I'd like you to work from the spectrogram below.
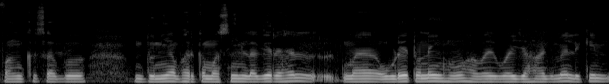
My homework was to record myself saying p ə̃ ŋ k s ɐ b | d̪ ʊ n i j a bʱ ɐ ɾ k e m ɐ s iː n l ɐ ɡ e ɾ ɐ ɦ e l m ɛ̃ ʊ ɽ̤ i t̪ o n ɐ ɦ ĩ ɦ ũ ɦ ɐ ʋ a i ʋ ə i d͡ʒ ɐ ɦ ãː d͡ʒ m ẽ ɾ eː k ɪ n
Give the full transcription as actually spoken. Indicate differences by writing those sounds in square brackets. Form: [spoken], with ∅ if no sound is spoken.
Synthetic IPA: p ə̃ ŋ k s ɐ b | d̪ ʊ n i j a bʱ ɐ ɾ k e m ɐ s iː n l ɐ ɡ e ɾ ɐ ɦ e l m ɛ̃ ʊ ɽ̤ [e] t̪ o n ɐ ɦ ĩ ɦ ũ ɦ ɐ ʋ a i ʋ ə i d͡ʒ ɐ ɦ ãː d͡ʒ m ẽ [l] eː k ɪ n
